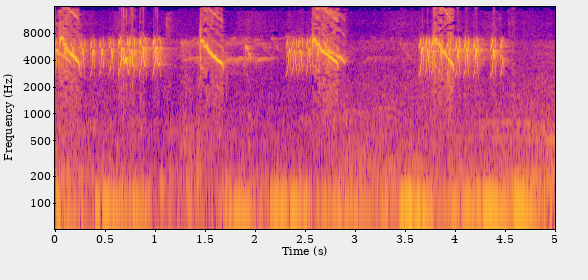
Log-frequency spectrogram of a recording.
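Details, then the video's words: Wild Bali white-eye lure song: three bursts of rapid, high, scratchy trilled twittering, each ending with a sweeping downslurred whistle, separated by brief quieter pauses. "suara pikat dan pancingan bunyi burung pleci bali liar"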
